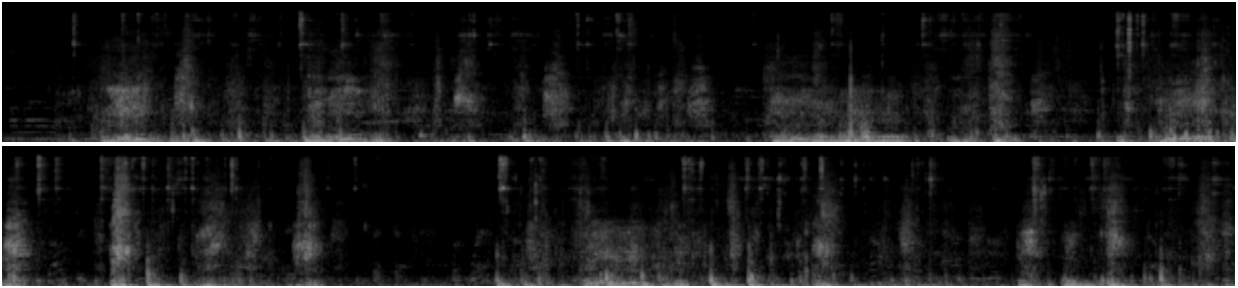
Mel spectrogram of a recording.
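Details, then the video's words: Border Collies rough housing together in play: continuous low rumbling growls and scuffling bursts, loud and irregular throughout, with occasional short barks and people talking and encouraging them. "Border collies rough housing"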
